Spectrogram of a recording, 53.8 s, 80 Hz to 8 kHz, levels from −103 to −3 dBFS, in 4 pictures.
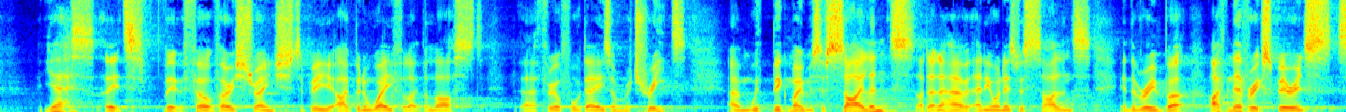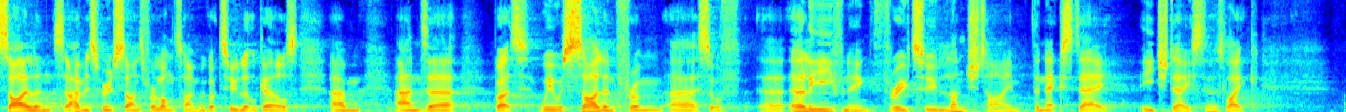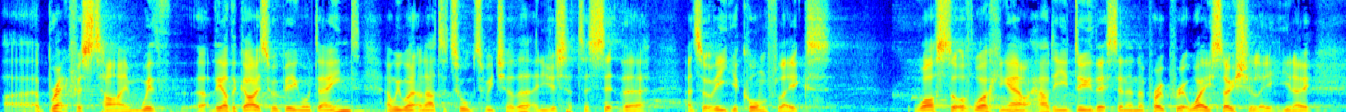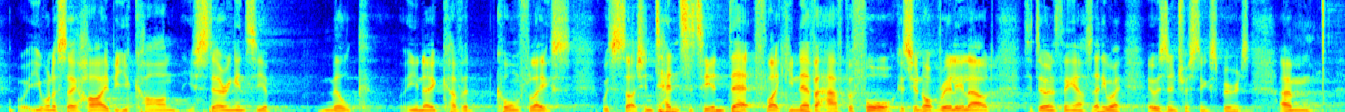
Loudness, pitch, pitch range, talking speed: -29 LUFS, 130 Hz, 125-140 Hz, 195 wpm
